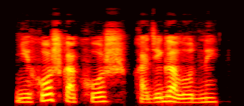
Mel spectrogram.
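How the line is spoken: Plain. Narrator (Russian): сказал он

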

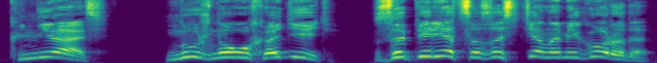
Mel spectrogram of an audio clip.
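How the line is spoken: Commander shouting. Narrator (Russian): закричал воевода

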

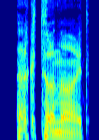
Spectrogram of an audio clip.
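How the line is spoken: Snorting. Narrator (Russian): хмыкнул Игнат

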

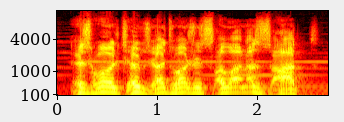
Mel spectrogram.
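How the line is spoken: Shouted. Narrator (Russian): крикнул Самойленко

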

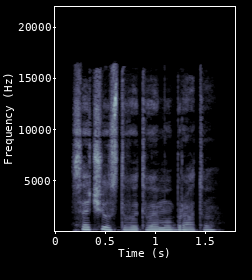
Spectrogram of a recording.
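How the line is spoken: Quiet. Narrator (Russian): тихо сказала она

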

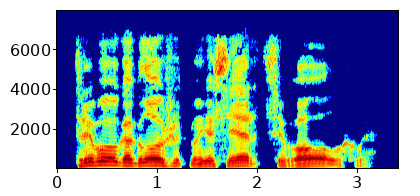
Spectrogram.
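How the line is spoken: Heavy sigh, monk. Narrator (Russian): тяжело вздохнул монах

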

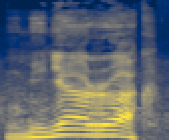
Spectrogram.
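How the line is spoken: Dull, muffled. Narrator (Russian): глухо сказал он

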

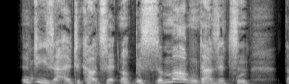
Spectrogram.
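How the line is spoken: Angry thought. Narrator (German): dachte wütend

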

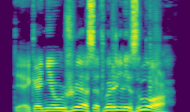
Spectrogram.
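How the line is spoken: Roar. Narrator (Russian): взревел тот

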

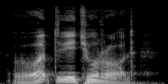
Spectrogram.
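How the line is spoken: Muttering. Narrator (Russian): пробурчал он

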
